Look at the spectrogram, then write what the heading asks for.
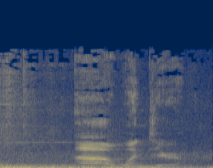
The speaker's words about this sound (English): It looks like the soccer gods are trying to chime in with an opinion with their thunder.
